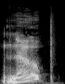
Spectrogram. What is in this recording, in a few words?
initial meeting, survivor voice biker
